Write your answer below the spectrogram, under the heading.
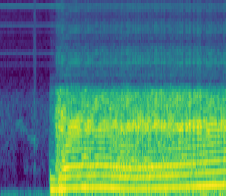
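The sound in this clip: A voice imitates a Porsche car engine with a loud, buzzing drone that starts abruptly after a quiet moment, holds steady and climbs slowly in pitch, like an accelerating engine.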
